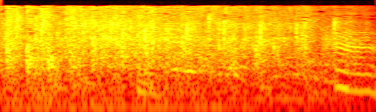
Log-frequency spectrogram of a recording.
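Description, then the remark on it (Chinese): An audience claps steadily for a few seconds in encouragement of a woman willing to be a mother in every lifetime, a dense, continuous patter, with a voice or two rising over it near the end. “哦，好，我们给他掌声鼓励。”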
